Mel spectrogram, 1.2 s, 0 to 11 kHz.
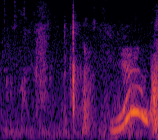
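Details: Jack Russell Terrier Pixy on a walk, recorded by a thumb-sized Insta360 GO 2 camera mounted on the dog's back in mono: a short, tonal whine rising then falling, following soft clicks and faint voices.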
